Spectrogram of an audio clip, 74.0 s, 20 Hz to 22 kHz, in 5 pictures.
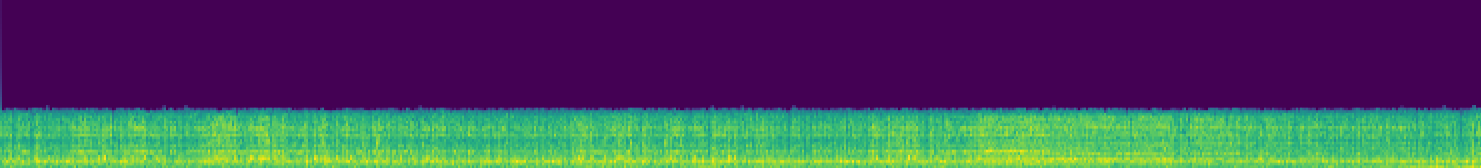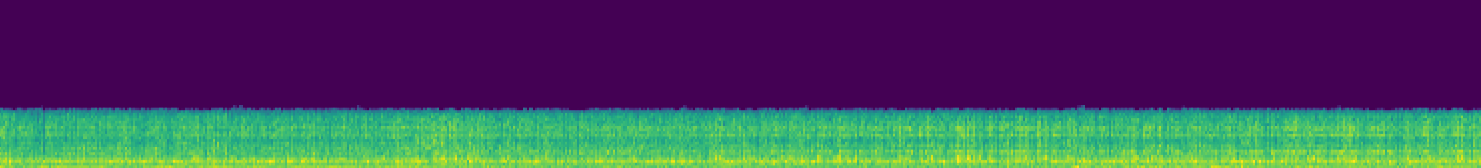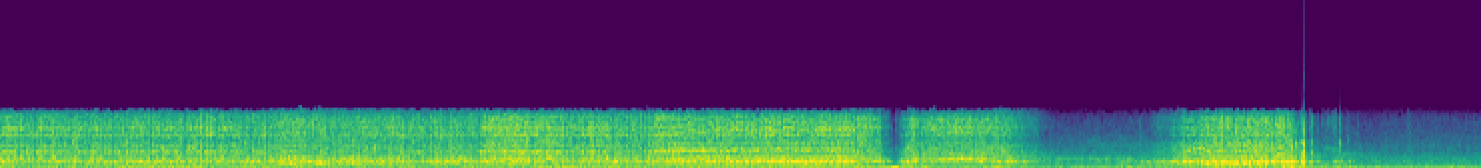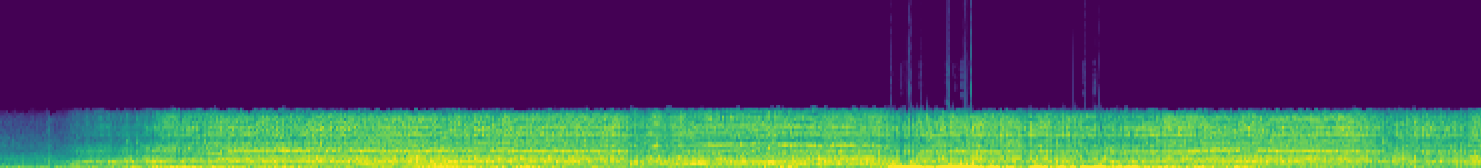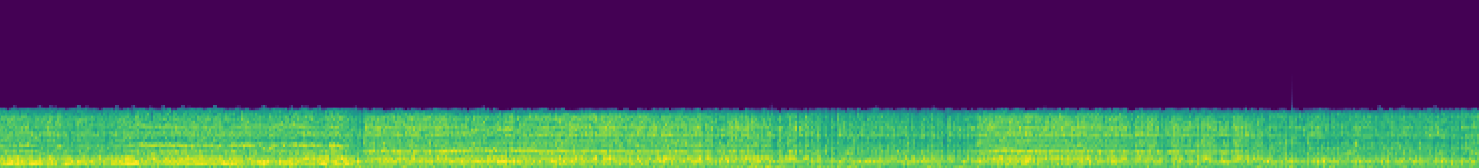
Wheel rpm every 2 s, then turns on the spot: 200, 200, 200, 200, 200, 180, 180, 180, 190, 190, 190, 200, 200, 200, 200, 200, 200, 200, 190, 120, 60, 60, 30, 180, 200, 200, 200, 200, 200, 200, 200, 200, 200, 200, 200, 200, 190.
none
